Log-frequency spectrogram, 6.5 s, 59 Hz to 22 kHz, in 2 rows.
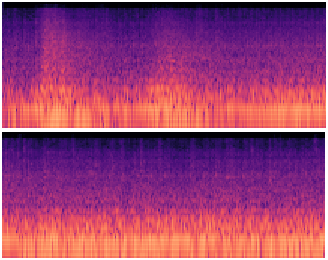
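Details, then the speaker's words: Ford F100 turbo 360 FE V8 during cam break-in, after correcting spark plug wires to proper firing order for counterclockwise-rotating distributor: steady even low rumble with smooth firing beat, no misses or knocks; normal idle. "After redoing our spark plug wires to the correct firing order, uh let's give this a try again."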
